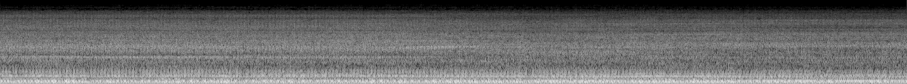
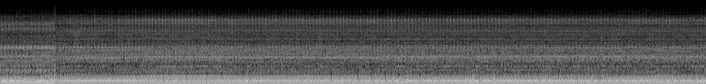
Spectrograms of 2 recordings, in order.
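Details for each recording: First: 1981 Honda CM200T after carburetor cleaning and restoration, before further tuning: steady but thin, hissy run at raised revs as the carburetor still draws too much air; lean running. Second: 1981 Honda CM200T twin after its carburetor was cleaned and restored: even, steady low putter with a smooth rhythm and no misses or knocks; normal idle.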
